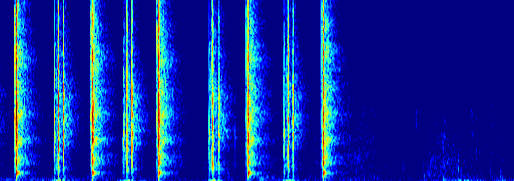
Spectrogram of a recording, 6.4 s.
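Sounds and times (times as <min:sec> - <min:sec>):
VM-68 long barrel gun being cocked: 0:00.2 - 0:04.2.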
